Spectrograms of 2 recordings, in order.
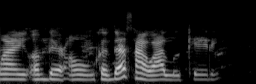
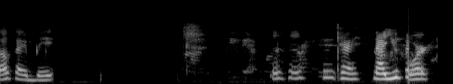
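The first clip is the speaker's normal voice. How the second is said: play-acted suspicious, knowing, unconvinced tone. Acting out a woman staring at the wall as her partner leaves for work: imitating a suspicious woman.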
